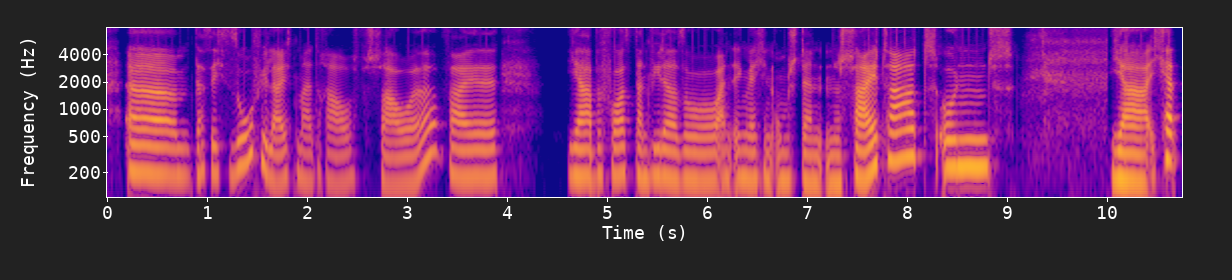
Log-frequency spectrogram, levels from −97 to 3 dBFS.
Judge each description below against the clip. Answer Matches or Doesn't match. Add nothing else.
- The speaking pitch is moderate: Matches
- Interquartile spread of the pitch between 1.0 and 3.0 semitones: Doesn't match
